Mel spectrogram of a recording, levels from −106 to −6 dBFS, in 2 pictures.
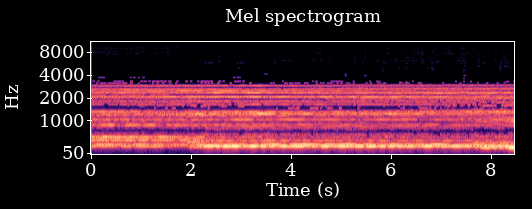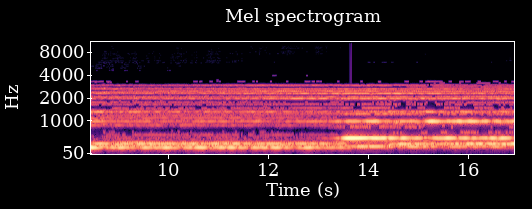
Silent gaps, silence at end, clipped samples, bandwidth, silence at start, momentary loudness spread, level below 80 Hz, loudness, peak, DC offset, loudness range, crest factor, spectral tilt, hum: none; 0 s; under 0.1%; 3.5 kHz; 0 s; 10 LU; -82 dBFS; -16 LUFS; 0 dBFS; under 0.1%; 6 LU; 16 dB; -10 dB/octave; none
